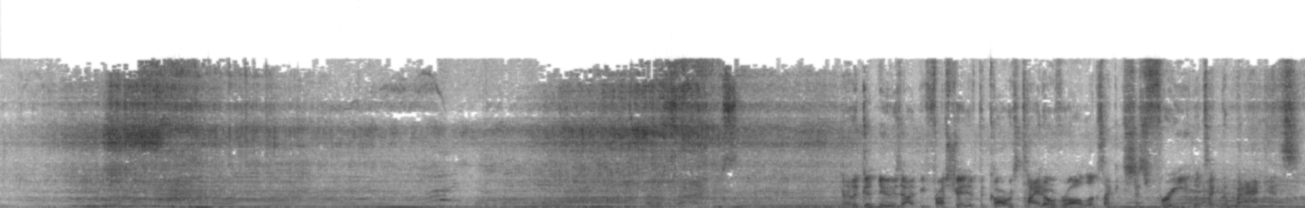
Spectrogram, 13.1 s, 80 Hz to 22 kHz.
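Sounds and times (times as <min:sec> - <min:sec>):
race car engine at high revs: 0:00.0 - 0:13.0.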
